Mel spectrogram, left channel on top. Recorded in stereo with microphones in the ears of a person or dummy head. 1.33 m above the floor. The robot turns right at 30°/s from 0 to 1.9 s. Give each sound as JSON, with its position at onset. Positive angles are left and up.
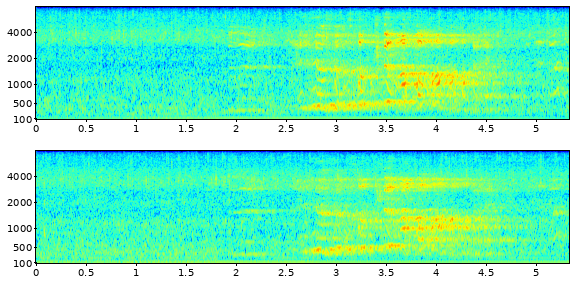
{"t": 1.9, "sound": "crying", "side_deg": 35, "distance_m": 4.5}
